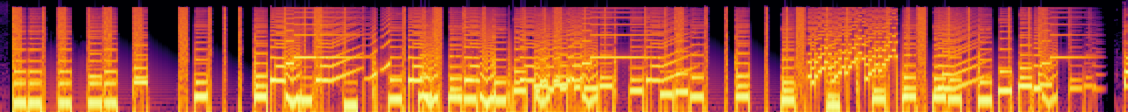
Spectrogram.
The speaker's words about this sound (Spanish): estos sonidos son llamados audiologos y las marcas los utilizan para ser reconocidos a través del sentido auditivo, porque las marcas no solo se ven, también se oyen.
